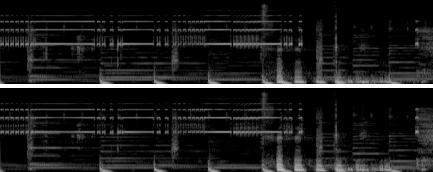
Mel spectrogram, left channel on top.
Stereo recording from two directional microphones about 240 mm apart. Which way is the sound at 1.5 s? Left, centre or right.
Left.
